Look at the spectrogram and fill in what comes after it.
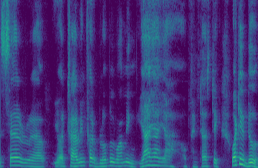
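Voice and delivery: put-on, very sarcastic, feigned impressed, heavy questioning tone. Speaker retells questioning bikers traveling for global warming, retelling own sarcastic question. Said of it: "I asked them in a very sarcastic way".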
